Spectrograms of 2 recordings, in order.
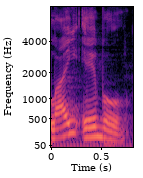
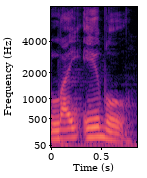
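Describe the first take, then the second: The two takes are said the same way.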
